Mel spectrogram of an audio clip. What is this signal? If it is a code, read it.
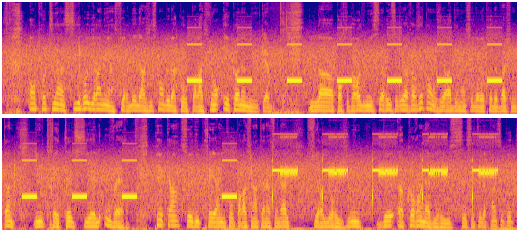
Radio time signal (CHU, Canada), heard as beeps and data bursts, one a second.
